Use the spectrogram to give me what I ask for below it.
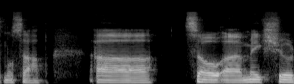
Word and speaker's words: Mosab: I'm even confused but it ends with a B it's mosab uh so uh make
